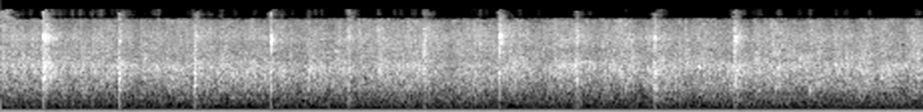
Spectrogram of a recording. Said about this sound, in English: Claps, they just go long.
